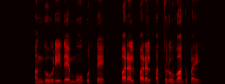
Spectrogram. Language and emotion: Punjabi, neutral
